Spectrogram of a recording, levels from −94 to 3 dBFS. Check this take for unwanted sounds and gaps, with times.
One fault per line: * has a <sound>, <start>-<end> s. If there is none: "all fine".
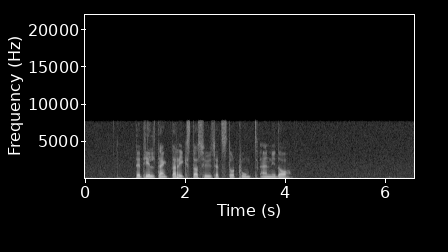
all fine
